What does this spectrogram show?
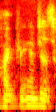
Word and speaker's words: hydrangea: And those kind of look like the little hydrangeas we're doing. Hydrangea. Drain. I've just been taught that I'm saying it wrong, so there we go.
